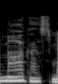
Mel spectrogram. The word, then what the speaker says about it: Magus: It should actually be Magus. – Magus? Okay. Mm-hmm. That's what I thought, but then I slipped back into old habits. – Well, if there were an I after the G, it would be J, mm-hmm. but it's a hard G if it's just a U after it.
